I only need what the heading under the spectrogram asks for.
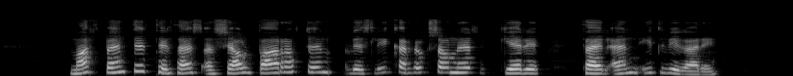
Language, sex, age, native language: Icelandic, female, 50-59, Icelandic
